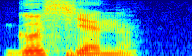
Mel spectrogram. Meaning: feminine singular of gaussien
- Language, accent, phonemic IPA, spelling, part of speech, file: French, France, /ɡo.sjɛn/, gaussienne, adjective, LL-Q150 (fra)-gaussienne.wav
